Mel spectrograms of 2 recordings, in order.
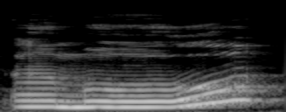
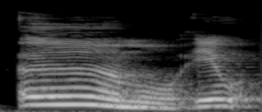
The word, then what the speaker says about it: amo: Donc tu ne vas jamais dire eu amo, tu vas dire eu amo, c'est là la syllabe forte, ok?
